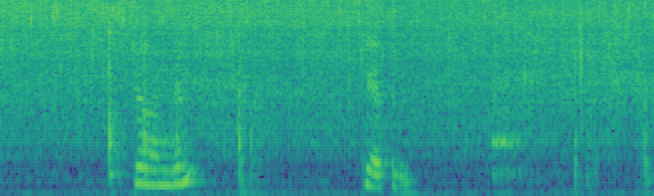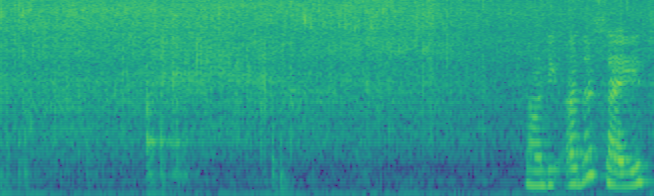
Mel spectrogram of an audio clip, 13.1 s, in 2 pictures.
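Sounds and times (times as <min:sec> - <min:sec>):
vegetables sizzling in oil: 0:00.0 - 0:13.0
spatula scraping a pan: 0:04.8 - 0:09.7.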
